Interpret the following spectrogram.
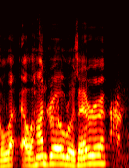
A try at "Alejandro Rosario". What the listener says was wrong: Alejandro, roll that R.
